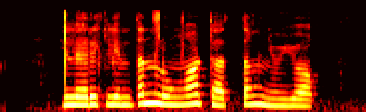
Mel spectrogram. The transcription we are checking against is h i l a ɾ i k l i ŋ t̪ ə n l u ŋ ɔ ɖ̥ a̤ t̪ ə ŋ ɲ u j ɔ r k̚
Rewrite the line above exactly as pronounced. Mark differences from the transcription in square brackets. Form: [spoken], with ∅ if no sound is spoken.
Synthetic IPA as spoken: h i l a ɾ i k l i [n] t̪ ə n l u ŋ ɔ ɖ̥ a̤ t̪ ə ŋ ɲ u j ɔ r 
